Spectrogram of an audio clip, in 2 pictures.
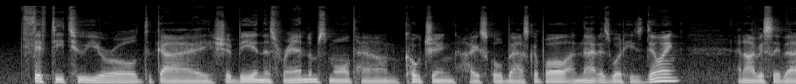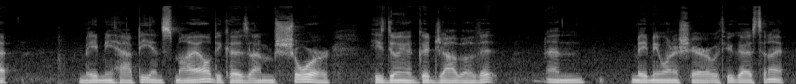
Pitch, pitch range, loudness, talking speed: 95 Hz, 95-105 Hz, -18 LUFS, 190 wpm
